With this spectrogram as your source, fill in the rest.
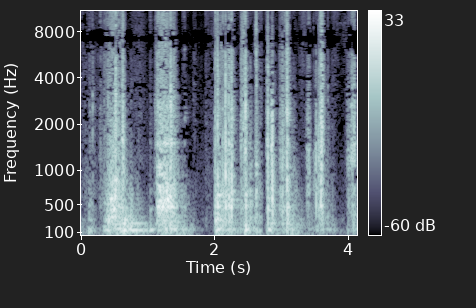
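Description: A drawer slides open on its runners.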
